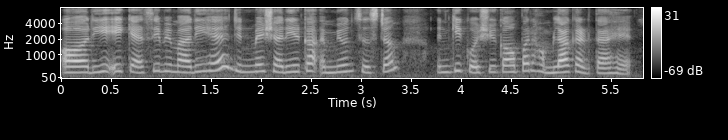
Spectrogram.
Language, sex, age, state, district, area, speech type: Hindi, female, 30-45, Rajasthan, Jodhpur, urban, spontaneous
